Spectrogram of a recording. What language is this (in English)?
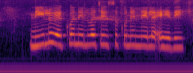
Telugu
